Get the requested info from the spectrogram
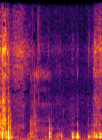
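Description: Plastic pieces of a folding star-to-cube puzzle clicking and rubbing as they are folded by hand. There is one sharp click just after the start, then several lighter clicks.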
